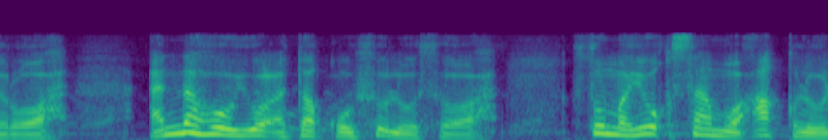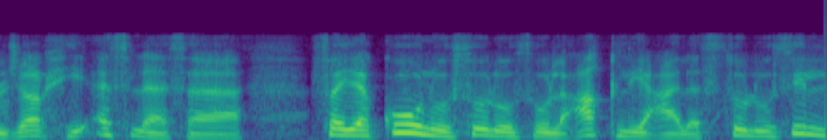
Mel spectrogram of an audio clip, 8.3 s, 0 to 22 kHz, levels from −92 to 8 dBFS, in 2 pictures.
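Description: Nothing in this speech recording stands out as a technical fault. It carries the mark of G.722 wideband telephone coding, with nothing above about 7.7 kHz and a slight coding noise that fits the 48 kbit/s mode.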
